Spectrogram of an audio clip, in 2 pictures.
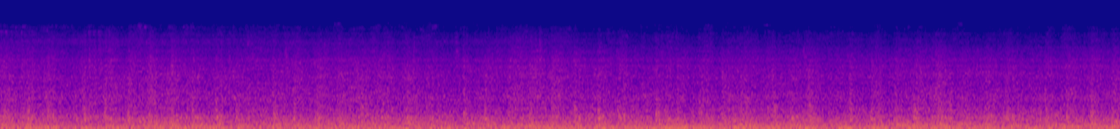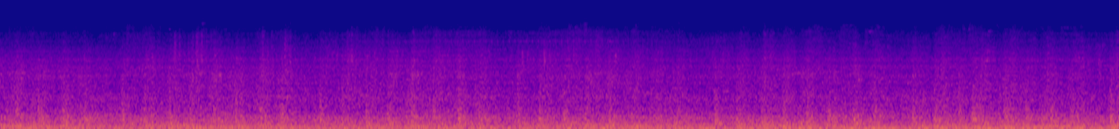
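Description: A freight train's loaded open-top hopper cars rolling past, a steady rumble and clatter of steel wheels on the rails.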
